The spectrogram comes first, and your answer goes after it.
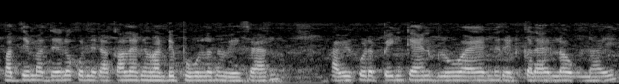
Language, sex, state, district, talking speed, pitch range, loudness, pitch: Telugu, female, Telangana, Mahabubabad, 165 wpm, 190-200 Hz, -17 LUFS, 195 Hz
